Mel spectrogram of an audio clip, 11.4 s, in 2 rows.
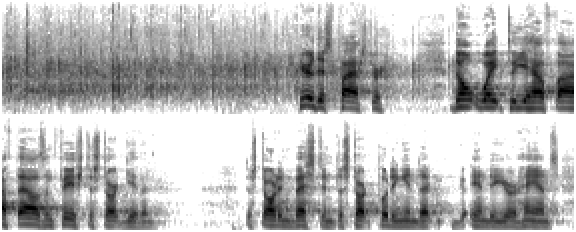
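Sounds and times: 
audience clapping: 0.0 - 4.8
speech: 3.0 - 7.4, 8.2 - 11.4.

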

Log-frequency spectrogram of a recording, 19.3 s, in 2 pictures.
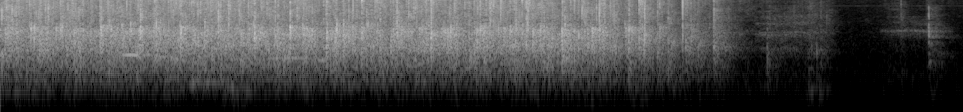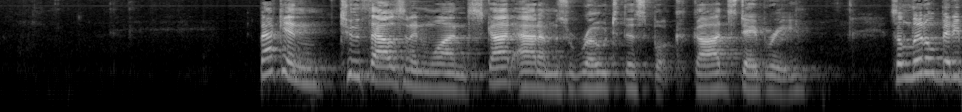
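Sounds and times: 
audience applause: 0.0 - 7.6
speech: 12.4 - 17.8, 18.6 - 19.2.

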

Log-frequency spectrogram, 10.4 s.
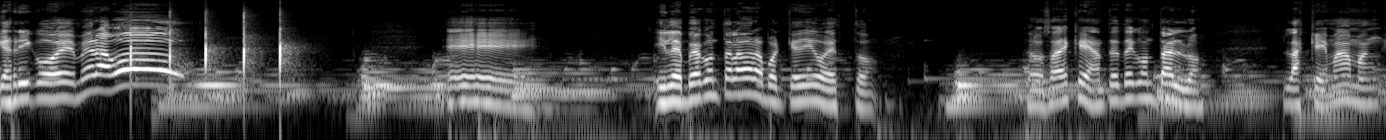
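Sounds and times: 
speech: 0.0 - 1.6, 3.4 - 4.1, 4.9 - 10.3
audience applause: 1.0 - 2.3
sharp claps: 1.0 - 2.4.

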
